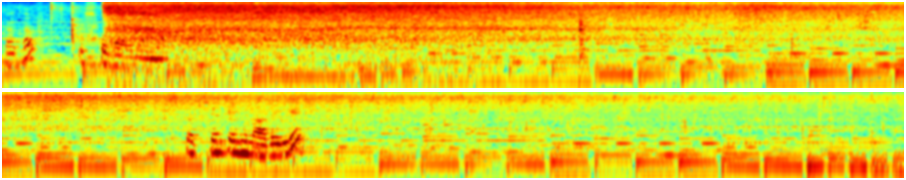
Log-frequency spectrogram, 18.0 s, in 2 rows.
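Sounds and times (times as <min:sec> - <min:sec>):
paste sizzling in hot oil: 0:01.0 - 0:18.0.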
